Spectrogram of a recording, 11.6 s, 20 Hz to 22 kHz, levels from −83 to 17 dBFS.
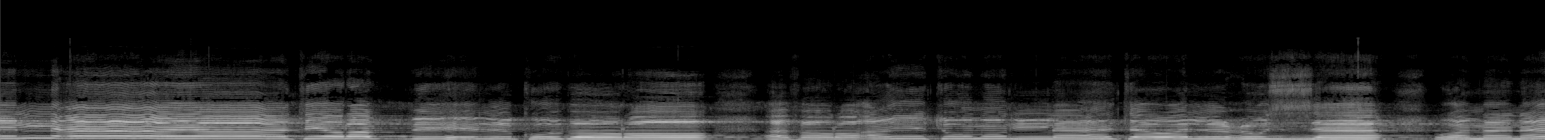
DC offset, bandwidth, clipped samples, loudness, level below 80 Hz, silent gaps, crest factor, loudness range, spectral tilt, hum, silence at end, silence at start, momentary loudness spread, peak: under 0.1%; 11.5 kHz; under 0.1%; -17 LUFS; -62 dBFS; none; 12 dB; 5 LU; -3 dB/octave; none; 0 s; 0 s; 10 LU; -4 dBFS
